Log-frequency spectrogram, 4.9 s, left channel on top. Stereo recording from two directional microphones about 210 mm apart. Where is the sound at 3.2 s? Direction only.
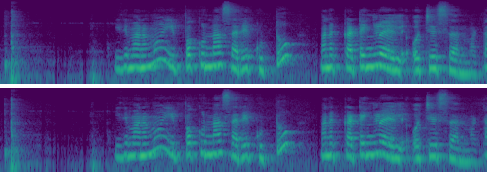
60° left (ahead or behind).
